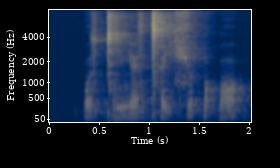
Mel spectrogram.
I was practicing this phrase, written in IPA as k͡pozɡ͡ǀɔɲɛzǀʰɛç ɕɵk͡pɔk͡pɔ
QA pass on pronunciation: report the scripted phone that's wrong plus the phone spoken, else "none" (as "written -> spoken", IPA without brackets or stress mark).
none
